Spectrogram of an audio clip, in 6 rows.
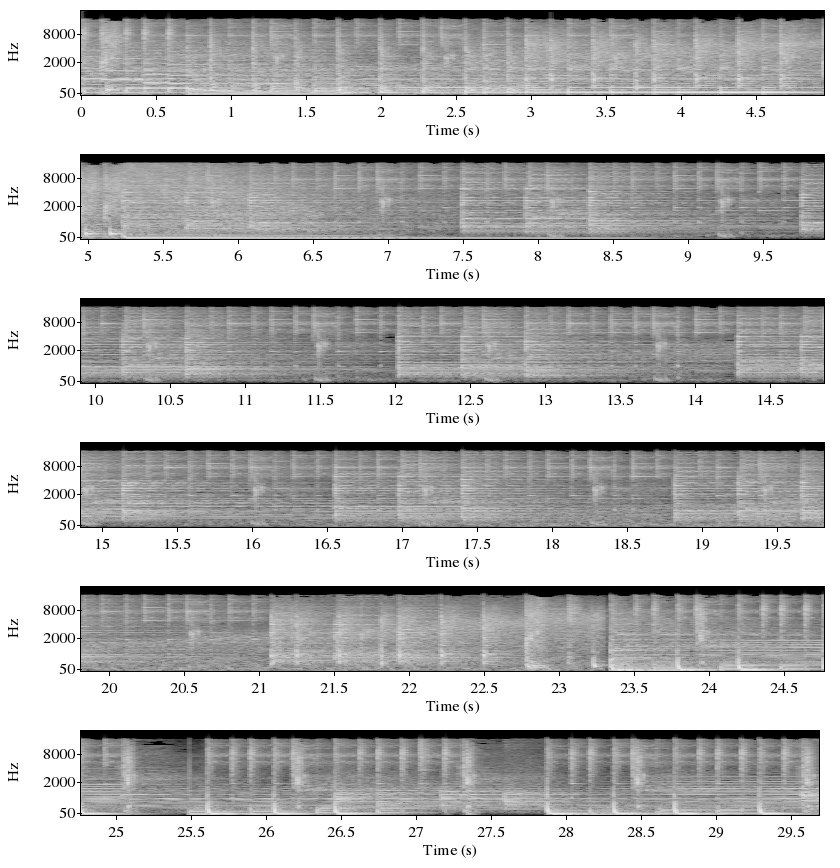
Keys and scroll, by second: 2.5 f, 3.2 f.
